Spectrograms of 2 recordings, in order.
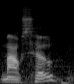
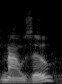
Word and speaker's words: Mousehole: dog-friendly place in cornwall you've all seen mauzu before i actually made a video about it about two years ago where i discussed the correct pronunciation of this place it's not mouse hoe it's mao zou other than wandering around and looking at the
